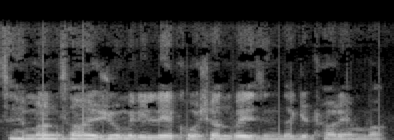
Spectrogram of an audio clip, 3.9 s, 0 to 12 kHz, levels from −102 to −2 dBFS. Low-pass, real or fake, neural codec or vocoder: 9.9 kHz; real; none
